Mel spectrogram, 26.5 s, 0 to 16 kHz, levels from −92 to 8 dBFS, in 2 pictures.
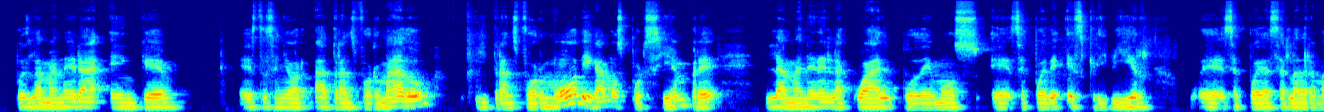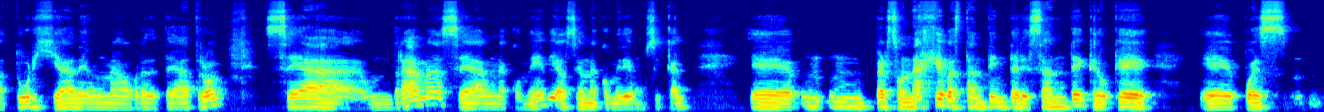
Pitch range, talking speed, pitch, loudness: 105-120 Hz, 125 wpm, 115 Hz, -25 LUFS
